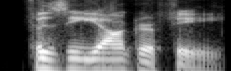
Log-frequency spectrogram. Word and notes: physiography: American English

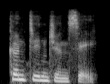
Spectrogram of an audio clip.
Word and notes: Contingency: Indian

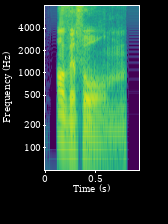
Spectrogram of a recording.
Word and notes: oviform: British English

